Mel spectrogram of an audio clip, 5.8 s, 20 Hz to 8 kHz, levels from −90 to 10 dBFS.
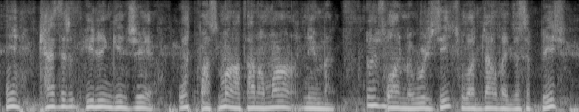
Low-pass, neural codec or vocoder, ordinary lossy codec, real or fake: none; codec, 16 kHz, 4.8 kbps, FACodec; none; fake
